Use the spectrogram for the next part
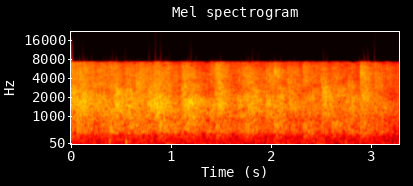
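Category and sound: crowd, audience clapping hands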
